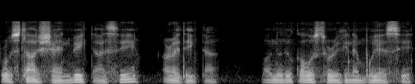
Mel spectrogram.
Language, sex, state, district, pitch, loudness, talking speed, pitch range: Nagamese, male, Nagaland, Dimapur, 100 Hz, -20 LUFS, 200 wpm, 95-100 Hz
